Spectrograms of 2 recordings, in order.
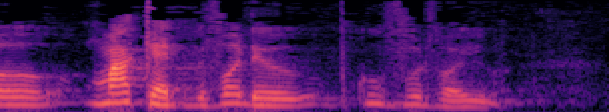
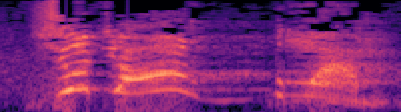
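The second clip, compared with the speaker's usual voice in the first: high, slow, laughing shout; hammed-up jeer, high and dragged out; mock taunt; 14 semitones higher, 6 dB louder, much slower than usual. Mocking a coward's fake bravado.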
